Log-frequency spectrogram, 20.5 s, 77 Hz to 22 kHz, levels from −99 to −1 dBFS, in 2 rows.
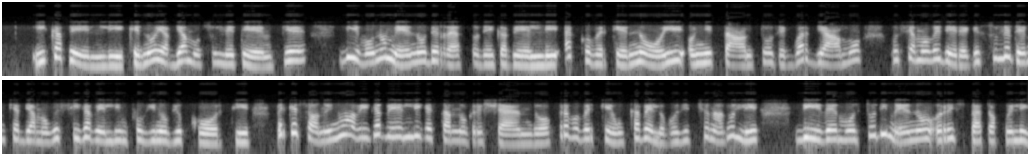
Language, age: Italian, 40-59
